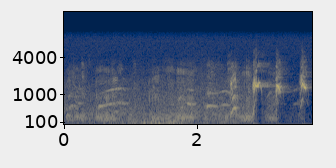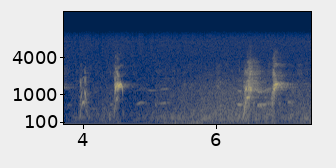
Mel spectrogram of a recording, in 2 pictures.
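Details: Pomeranians excited at their owner's return after a vacation, letting out a string of sharp high yips and short barks at irregular intervals after soft whining.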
